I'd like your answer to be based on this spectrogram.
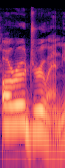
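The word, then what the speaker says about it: Orodruin: Is it Aurodruin? – Aurodruin, yes.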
